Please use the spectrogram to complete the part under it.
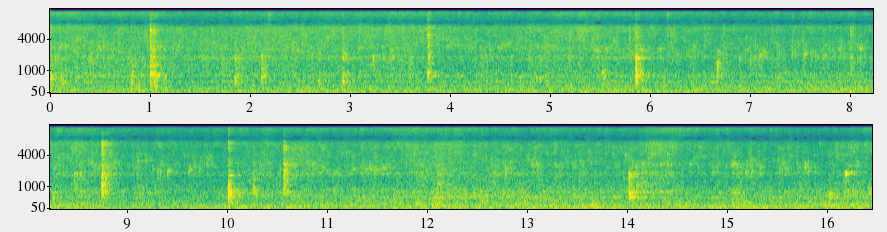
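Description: A utensil clinks against a pan.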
